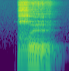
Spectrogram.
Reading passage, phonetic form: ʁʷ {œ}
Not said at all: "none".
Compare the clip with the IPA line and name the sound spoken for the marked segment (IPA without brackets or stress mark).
œ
